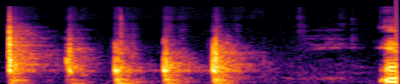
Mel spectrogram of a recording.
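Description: A small stack of cut paper pieces tapped on edge against a paper trimmer to square it up: five quick, sharp taps at about four a second, stopping a little past the first second.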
